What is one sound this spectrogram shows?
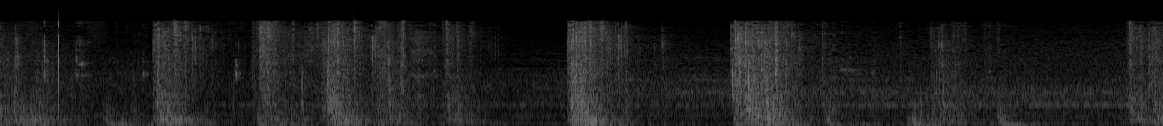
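Slow footsteps thud on a hard floor.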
